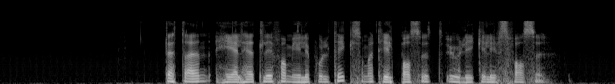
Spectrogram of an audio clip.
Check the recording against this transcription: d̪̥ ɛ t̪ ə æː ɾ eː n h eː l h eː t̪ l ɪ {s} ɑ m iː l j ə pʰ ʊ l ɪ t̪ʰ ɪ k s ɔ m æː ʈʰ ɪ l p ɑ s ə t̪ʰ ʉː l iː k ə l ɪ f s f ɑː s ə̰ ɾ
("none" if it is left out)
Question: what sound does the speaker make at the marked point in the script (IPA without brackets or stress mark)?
f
